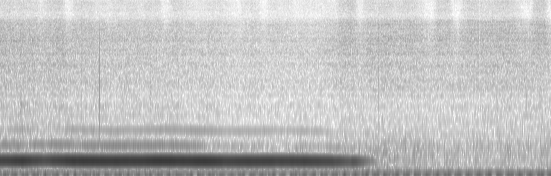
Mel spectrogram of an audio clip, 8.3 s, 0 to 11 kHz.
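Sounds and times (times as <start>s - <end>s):
low moaning whistle from a cold steam-car burner: 0.0s - 6.1s
soft hiss: 0.0s - 8.2s.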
